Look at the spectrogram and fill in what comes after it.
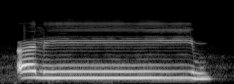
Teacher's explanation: وقف کی صورت میں میم ساکن ہو جائے گا اور سیکنڈ لاسٹ الفابیٹ ہمارے پاس یا حرف مدہ ہے، اس لیے یہاں پر مد عارض وقفی ہوگی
